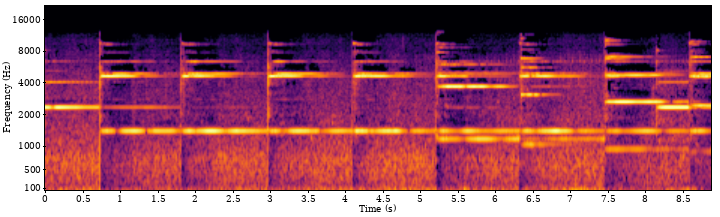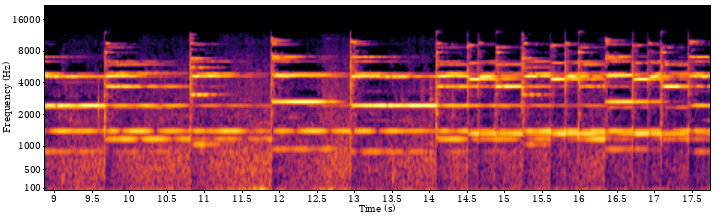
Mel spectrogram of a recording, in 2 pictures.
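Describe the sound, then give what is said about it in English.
A performer plays Carol of the Bells on a suit of small bells attached to her clothing, a clear melody struck one note at a time in a repeating pattern that grows busier toward the end, bright with no voices. “Here she is playing the Carol of the Bells on a suit of bells attached to her clothing.”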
